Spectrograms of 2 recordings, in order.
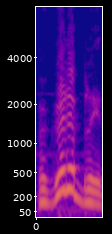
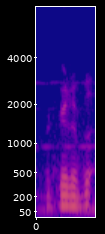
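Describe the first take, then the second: First: It is said in a different voice. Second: It is said in Kosetsu's voice.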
